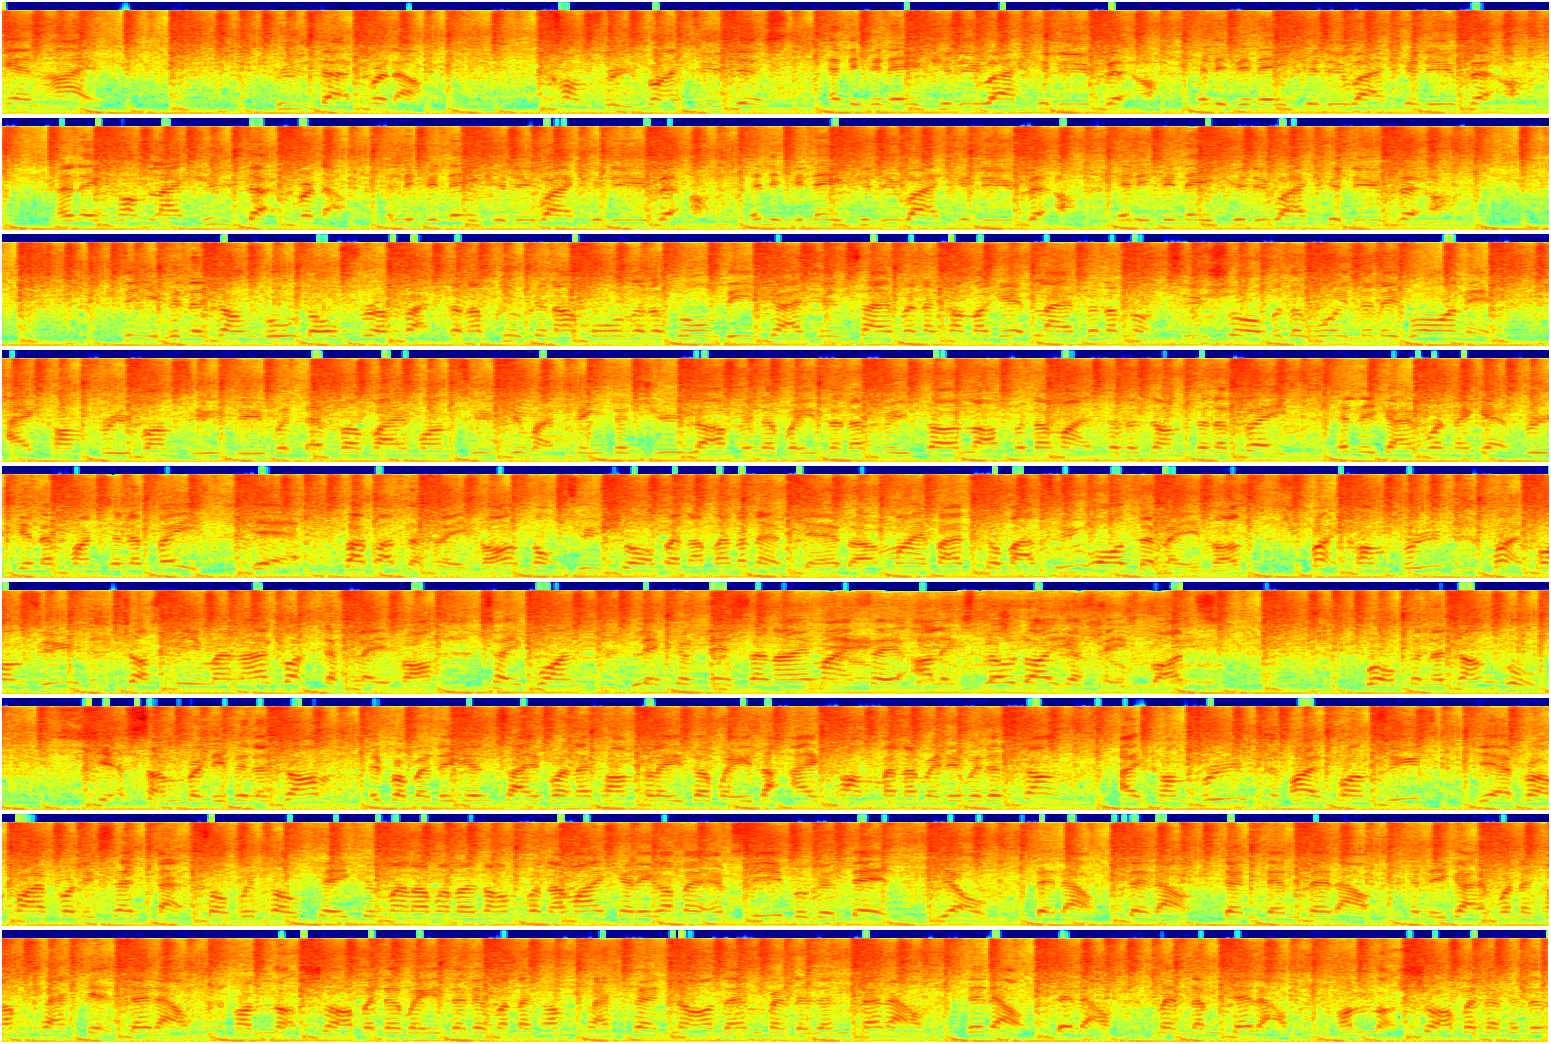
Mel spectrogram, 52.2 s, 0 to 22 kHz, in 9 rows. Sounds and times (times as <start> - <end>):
Drum: 0.0 - 52.2.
